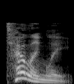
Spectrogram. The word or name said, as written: tellingly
